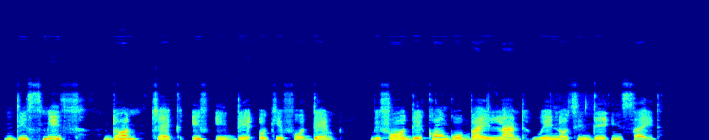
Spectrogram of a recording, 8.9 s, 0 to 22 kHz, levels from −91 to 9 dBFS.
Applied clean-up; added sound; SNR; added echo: none; none; none; none.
